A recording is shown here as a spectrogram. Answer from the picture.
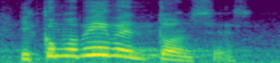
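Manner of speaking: high, astonished question; puzzled relative. Retold or imitated. Relatives pressing the doctor, high and astonished. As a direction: ask it in disbelief.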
